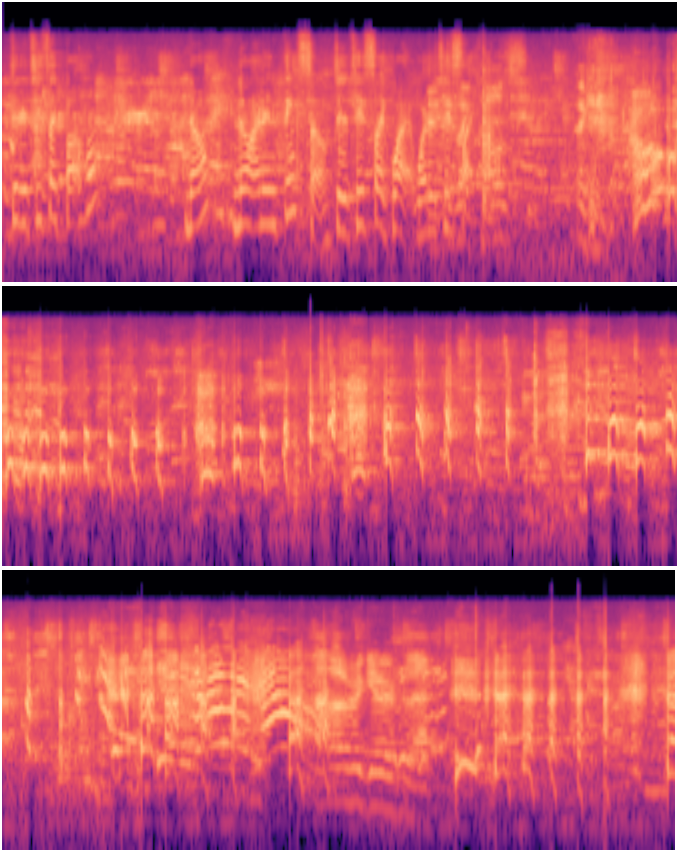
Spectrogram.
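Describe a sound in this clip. A young woman giggles close by.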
